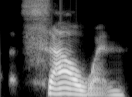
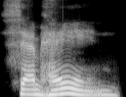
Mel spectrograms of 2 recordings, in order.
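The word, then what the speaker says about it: Samhain: a m h a i m but it's pronounced sin uh which is so strange because if you were to look at that word it would you would you you want to say samhane is what you would want to call it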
